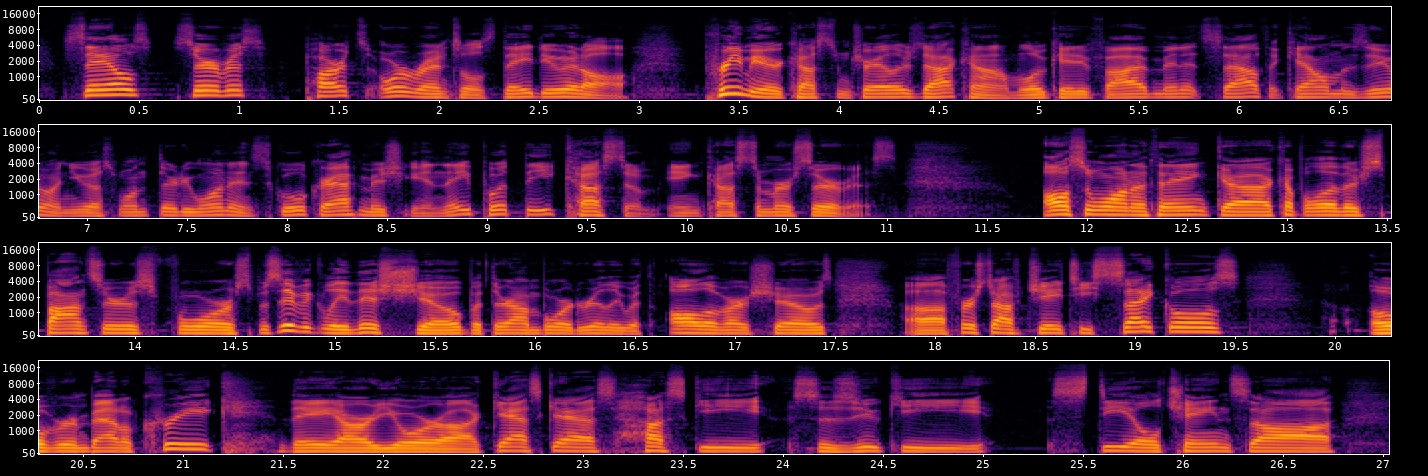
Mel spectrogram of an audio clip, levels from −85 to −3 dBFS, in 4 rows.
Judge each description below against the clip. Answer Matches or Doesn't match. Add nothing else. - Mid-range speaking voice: Matches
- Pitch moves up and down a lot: Doesn't match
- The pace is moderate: Matches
